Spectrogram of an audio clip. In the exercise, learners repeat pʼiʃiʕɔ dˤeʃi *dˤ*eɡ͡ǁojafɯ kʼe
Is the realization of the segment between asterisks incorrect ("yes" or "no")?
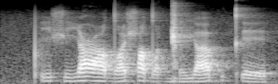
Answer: no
